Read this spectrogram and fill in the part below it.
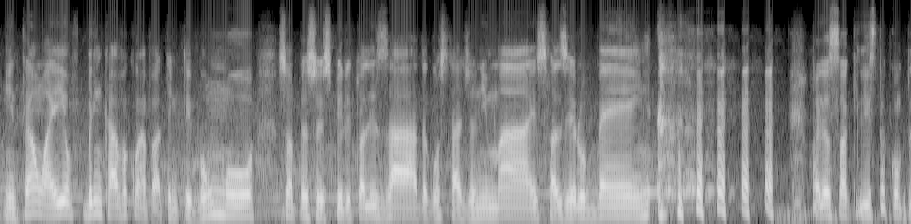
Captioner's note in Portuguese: Risos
